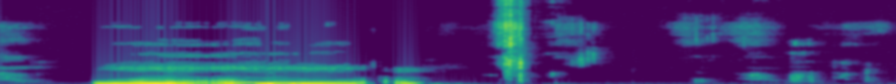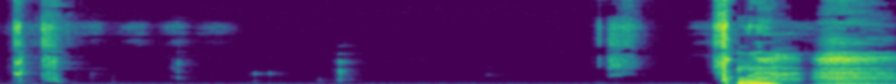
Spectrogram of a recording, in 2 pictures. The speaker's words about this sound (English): Whoa there. What's with all that heavy breathing?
